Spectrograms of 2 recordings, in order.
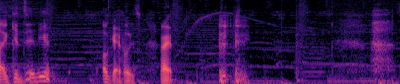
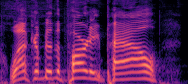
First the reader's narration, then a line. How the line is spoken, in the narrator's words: John yelled with delight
